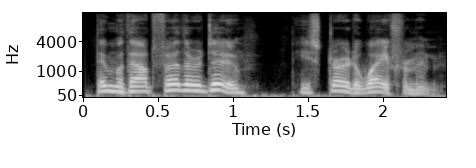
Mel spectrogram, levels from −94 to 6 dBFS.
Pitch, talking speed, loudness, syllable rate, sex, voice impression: 145 Hz, 225 wpm, -16 LUFS, 7.1 syllables/s, male, masculine, adult-like, slightly fluent, refreshing, unique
